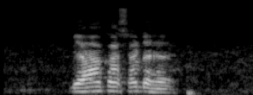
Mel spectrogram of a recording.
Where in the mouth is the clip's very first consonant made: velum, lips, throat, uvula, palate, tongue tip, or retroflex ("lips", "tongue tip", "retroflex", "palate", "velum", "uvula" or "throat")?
lips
